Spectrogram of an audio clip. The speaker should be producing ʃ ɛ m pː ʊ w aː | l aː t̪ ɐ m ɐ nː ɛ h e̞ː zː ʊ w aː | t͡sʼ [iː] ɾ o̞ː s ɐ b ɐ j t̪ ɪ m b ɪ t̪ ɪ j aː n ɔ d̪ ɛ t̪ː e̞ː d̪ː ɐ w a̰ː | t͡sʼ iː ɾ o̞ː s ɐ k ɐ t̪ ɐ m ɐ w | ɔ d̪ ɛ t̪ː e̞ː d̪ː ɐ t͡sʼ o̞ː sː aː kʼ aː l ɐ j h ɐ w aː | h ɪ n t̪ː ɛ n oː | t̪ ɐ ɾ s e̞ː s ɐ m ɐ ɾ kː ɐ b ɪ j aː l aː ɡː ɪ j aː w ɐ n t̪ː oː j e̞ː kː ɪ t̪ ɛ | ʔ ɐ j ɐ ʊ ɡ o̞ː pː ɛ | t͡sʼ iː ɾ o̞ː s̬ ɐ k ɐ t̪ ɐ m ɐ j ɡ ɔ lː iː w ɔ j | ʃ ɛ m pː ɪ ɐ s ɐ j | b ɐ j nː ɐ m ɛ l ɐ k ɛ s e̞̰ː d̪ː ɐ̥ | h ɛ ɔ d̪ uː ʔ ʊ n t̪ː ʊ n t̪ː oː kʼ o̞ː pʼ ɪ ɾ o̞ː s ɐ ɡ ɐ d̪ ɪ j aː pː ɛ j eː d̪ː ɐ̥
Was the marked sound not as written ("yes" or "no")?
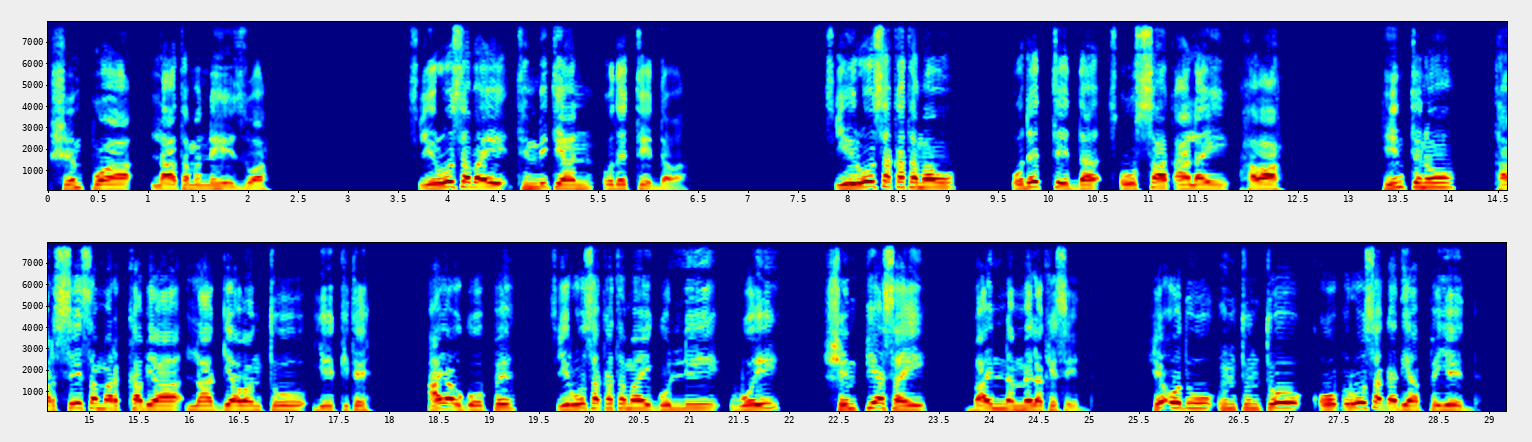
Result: no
